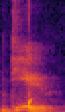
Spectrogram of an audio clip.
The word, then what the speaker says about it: due: It's the same with the word due. So in American English, they would use the oo sound.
